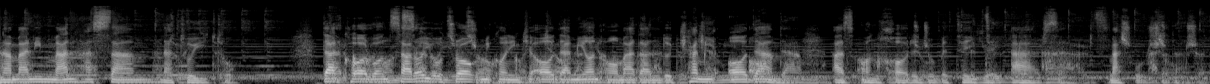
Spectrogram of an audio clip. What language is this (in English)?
Persian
